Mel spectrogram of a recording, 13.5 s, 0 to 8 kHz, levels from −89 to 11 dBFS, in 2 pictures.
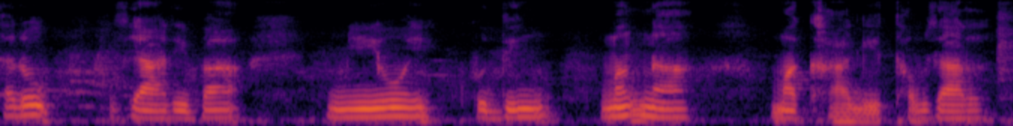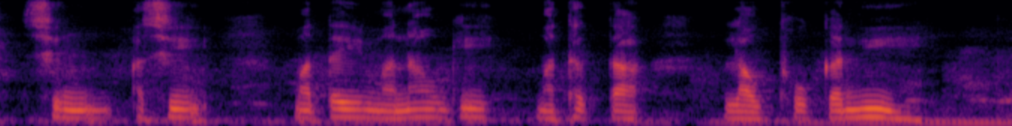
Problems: background sounds at intervals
